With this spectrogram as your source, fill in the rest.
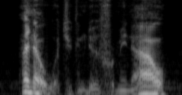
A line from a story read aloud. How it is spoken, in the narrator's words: said in a dark, condescending tone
